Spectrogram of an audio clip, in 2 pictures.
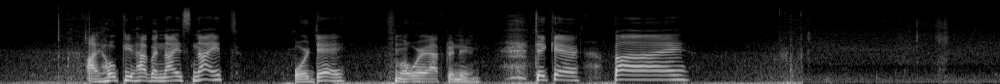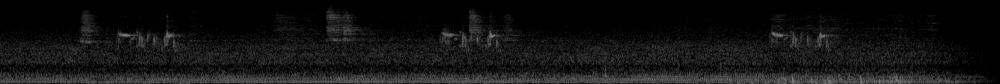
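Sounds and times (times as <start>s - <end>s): small birds chirping: 8.4s - 19.9s.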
